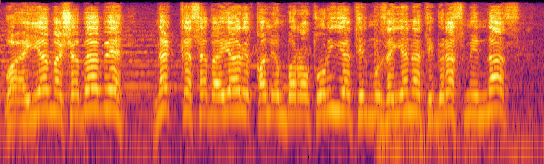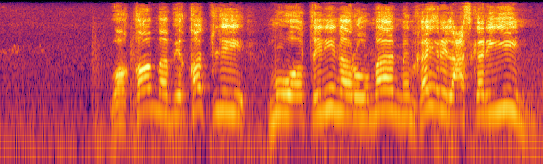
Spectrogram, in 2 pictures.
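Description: Very high-pitched haughty Roman herald. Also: male voice, normal speed, soft background music. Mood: haughty, accusing. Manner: declamatory herald's proclamation. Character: Roman crier, haughty herald denouncing a rebel. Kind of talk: dubbed historical drama acting.

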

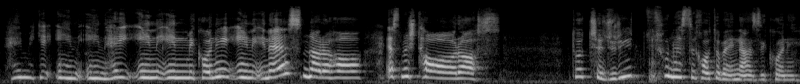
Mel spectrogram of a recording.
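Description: A woman plays a sharp-tongued young woman with a high voice. She speaks in a combative, sarcastic way and keeps challenging everyone around her. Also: close to an everyday voice. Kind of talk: TV drama acting.

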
